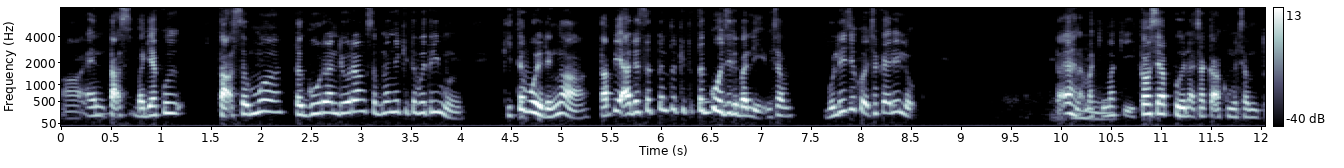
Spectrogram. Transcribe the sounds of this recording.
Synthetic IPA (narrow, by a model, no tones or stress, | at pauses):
ʔaɛnt̪aʔsbaɡiaku | t̪aʔsəmuət̪əɡuɾandioɾaŋsəbənarɲakit̪abolɛht̪əɾimə̃ | kit̪əbolɛhdəŋart̪apiadasət̪ənt̪ukit̪at̪əɡod͡ʒadibalɪʔ̚mat͡ʃam | bolɛɦd͡ʒəkut͡ʃakat̪̚leloʔ | t̪a̰ʔlahna̰ʔmakimakikawsiapənaʔt͡ʃakat̪̚akumat͡ʃamt̪u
